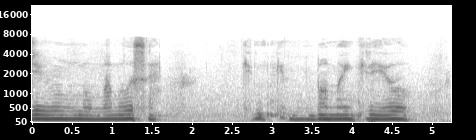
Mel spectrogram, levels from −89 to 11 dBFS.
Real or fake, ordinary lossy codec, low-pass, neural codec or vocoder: real; none; 7.2 kHz; none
